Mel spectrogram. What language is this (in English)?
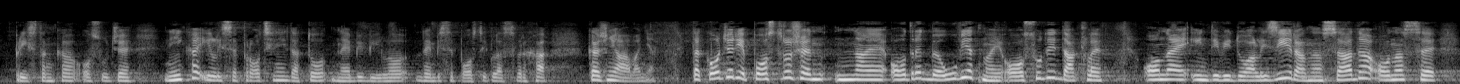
Croatian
